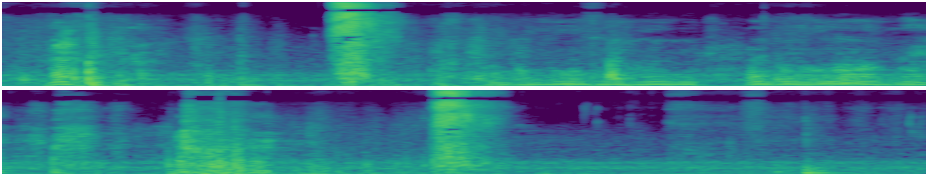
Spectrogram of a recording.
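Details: A seven-year-old female Golden Retriever in a bathrobe is washed with dog soap. Low, droning grumbles run steadily for about two seconds, and sharp splashes and rubbing noises from the bathing come at intervals.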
